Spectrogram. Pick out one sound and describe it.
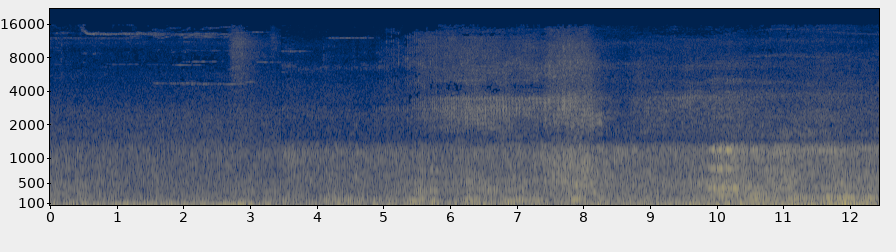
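A bus engine rumbles low as a bus pulls away.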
